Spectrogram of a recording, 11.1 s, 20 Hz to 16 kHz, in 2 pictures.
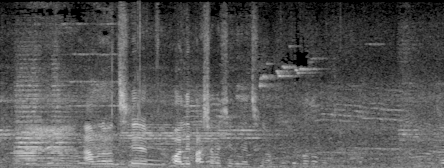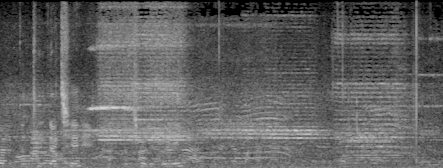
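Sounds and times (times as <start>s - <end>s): road traffic hum: 0.0s - 11.0s.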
